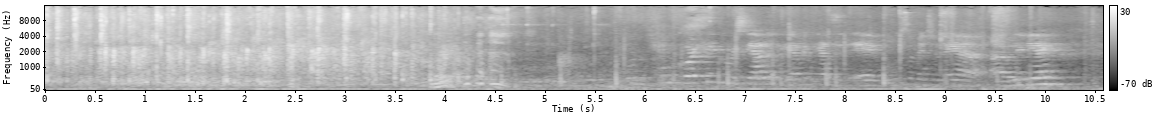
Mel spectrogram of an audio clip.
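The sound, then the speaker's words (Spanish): An audience applauds loudly for about four seconds for a group being thanked, a dense patter of many hands clapping, then the clapping fades and a person begins talking. “Muchas gracias al grupo, un aplauso para ellos.”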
